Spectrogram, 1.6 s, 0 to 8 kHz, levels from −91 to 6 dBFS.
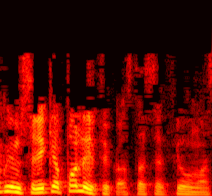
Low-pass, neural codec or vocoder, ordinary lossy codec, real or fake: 7.2 kHz; vocoder, 22.05 kHz, 80 mel bands, WaveNeXt; MP3, 24 kbps; fake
